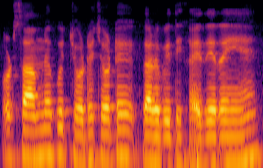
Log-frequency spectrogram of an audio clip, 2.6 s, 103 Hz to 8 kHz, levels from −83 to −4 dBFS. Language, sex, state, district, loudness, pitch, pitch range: Hindi, male, Uttar Pradesh, Shamli, -19 LUFS, 125 Hz, 120-140 Hz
